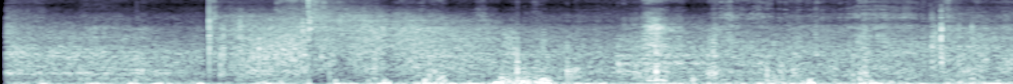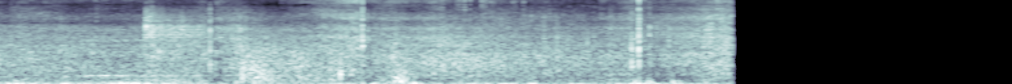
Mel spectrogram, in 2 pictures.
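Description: Ice hockey play: skates scraping across the ice, with sharp clacks of sticks and puck at irregular moments. The sound cuts off suddenly near the end.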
